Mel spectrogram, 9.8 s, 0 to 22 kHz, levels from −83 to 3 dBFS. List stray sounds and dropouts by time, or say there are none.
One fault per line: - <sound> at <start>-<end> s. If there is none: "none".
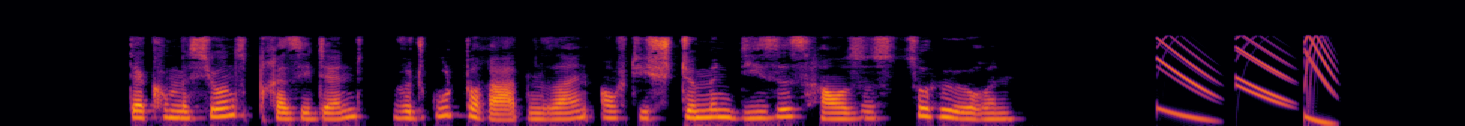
- chirp at 7.7-8.9 s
